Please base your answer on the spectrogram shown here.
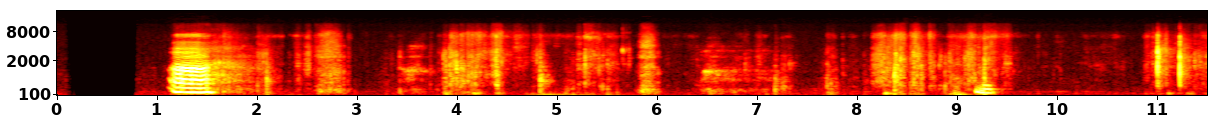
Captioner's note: silence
